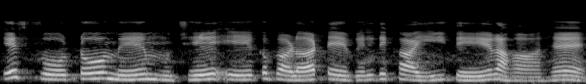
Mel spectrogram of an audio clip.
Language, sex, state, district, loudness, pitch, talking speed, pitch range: Hindi, female, Madhya Pradesh, Katni, -18 LUFS, 220 Hz, 110 wpm, 200-240 Hz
